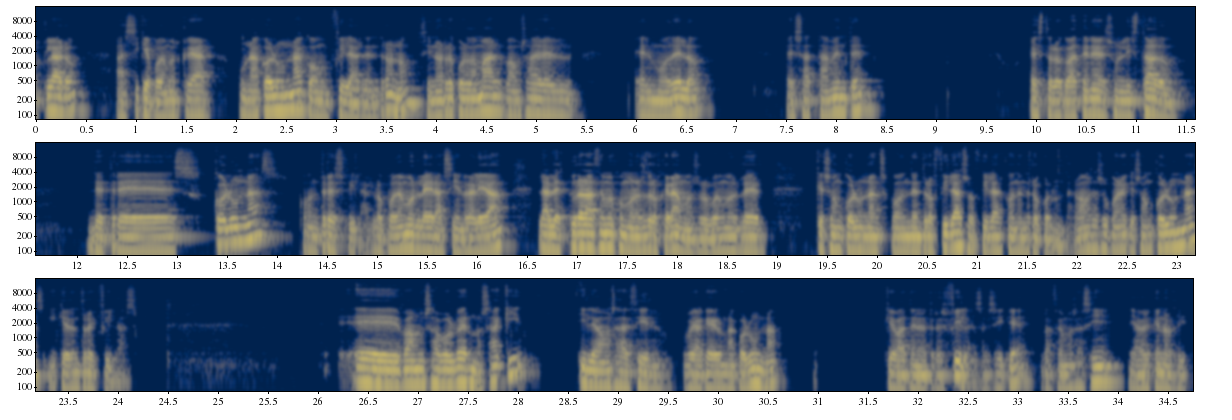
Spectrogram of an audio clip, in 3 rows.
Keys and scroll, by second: 5.7 super+b, 22.8 alt+super+[.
